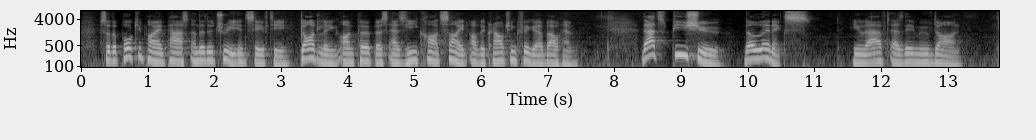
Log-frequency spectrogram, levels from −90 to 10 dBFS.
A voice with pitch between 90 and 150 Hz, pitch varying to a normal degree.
Yes: medium, 140 Hz; average, 3.7 semitones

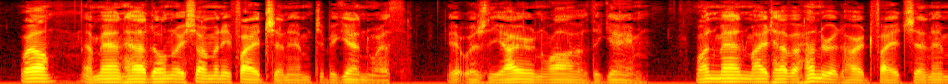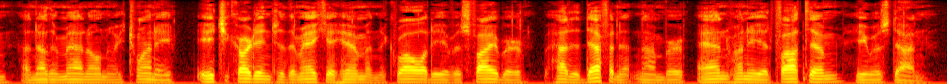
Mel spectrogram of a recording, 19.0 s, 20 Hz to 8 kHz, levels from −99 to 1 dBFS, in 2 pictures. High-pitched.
No: low, 100 Hz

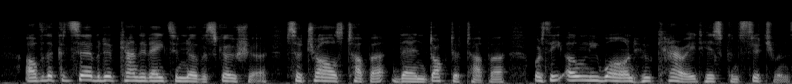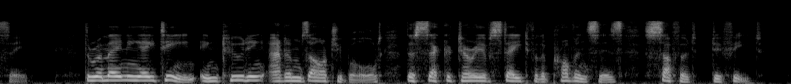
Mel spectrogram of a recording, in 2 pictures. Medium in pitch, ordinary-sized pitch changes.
Yes: medium, 160 Hz; average, 4.4 semitones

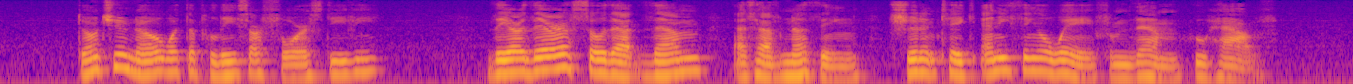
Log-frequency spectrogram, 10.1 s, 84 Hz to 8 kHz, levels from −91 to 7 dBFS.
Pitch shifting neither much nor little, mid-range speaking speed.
Yes: average, 3.9 semitones; average, 155 wpm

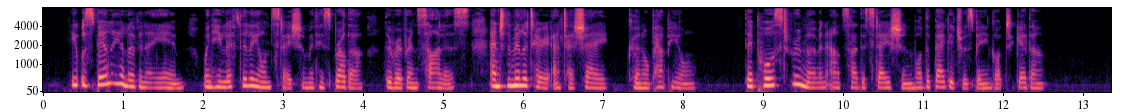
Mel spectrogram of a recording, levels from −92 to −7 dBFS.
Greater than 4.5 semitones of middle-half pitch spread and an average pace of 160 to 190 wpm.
No: average, 4.2 semitones; average, 170 wpm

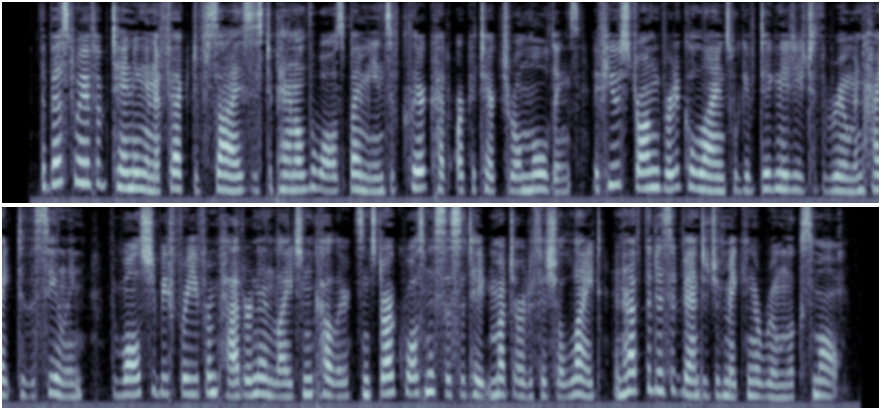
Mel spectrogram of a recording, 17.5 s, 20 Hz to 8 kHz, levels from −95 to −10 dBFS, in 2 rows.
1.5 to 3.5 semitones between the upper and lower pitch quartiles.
Yes: narrow, 2.6 semitones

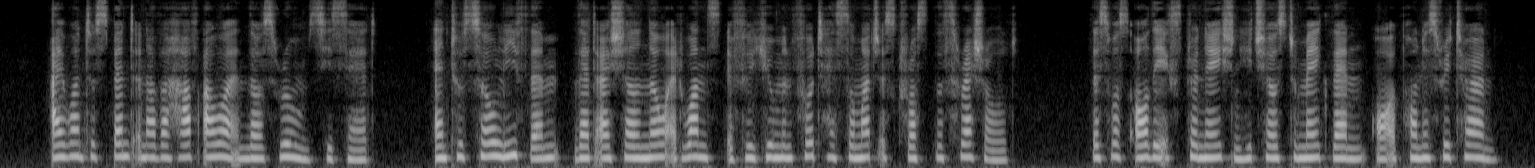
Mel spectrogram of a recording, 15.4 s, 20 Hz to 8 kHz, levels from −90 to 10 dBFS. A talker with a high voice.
Yes: high, 210 Hz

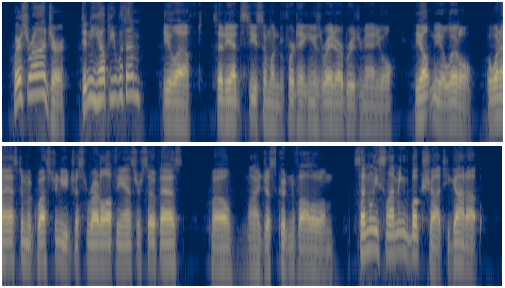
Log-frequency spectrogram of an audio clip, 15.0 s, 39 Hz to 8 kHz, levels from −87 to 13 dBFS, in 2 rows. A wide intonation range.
Yes: wide, 7.9 semitones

